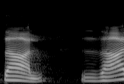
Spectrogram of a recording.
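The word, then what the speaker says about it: ذال: a light sound later it is pronounced when the tip of the tongue comes out and touches the tip of the top front two teeth read after me Dal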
